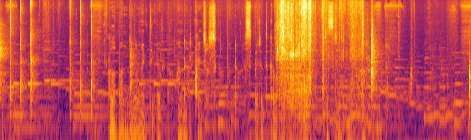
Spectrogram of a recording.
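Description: Tarot cards shuffled for a reading in a series of close riffling and tapping sounds, with one louder rush of cards, against a quiet background; no clear talking.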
